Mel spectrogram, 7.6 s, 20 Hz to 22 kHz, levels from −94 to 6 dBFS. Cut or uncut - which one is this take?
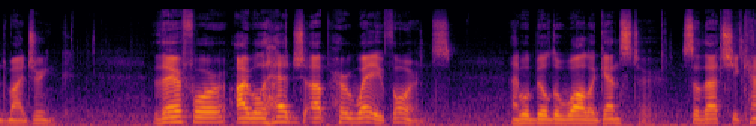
cut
